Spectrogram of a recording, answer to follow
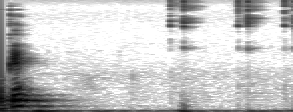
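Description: A few short computer mouse clicks in the second half, after a single spoken word.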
